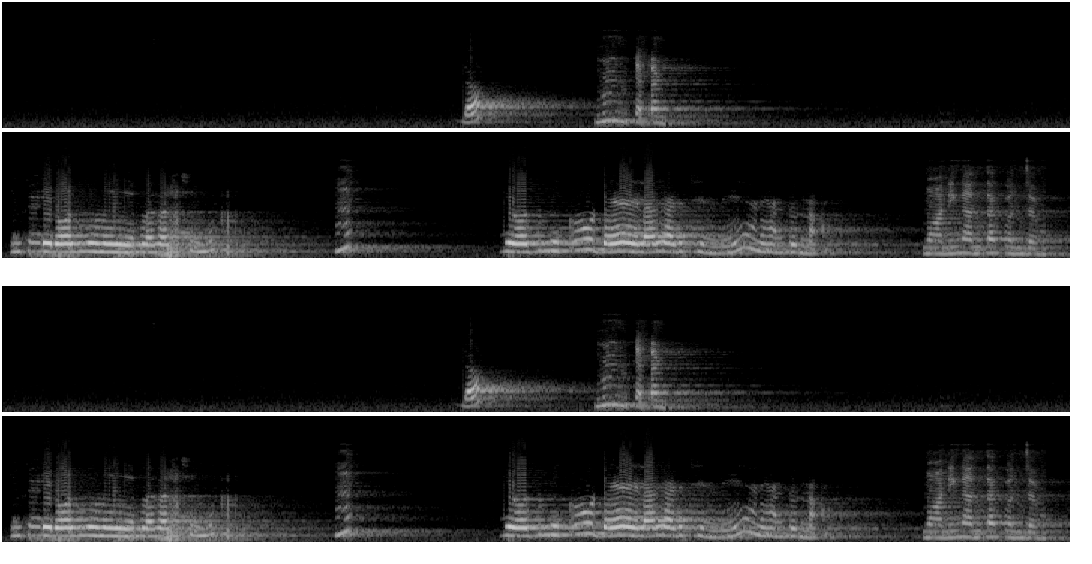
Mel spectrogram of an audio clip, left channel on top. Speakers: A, on the left; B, on the right.
A: లో
B: ఊ చెప్పండి
A: ఇంకా ఈ రోజులు నువ్వు ఎట్లా గడిచింది
B: హ
A: ఈ రోజు మీకు డే ఎలా గడిచింది అని అంటున్నా
B: మార్నింగ్ అంతా కొంచెం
